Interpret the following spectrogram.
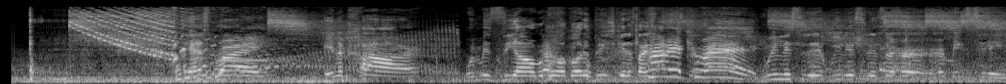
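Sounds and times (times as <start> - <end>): high-pitched descending squeal: 0.7 - 3.6
person speaking: 1.8 - 3.8.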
